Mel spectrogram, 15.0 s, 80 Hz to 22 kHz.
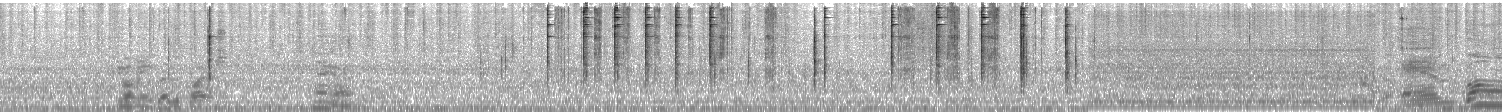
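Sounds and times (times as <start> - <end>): hand tool clicking on a bolt: 4.8 - 10.9
low steady hum: 13.7 - 15.0.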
